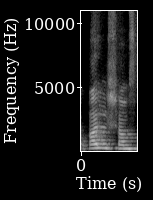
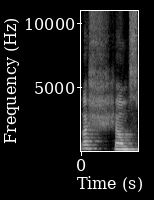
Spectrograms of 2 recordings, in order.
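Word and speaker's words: الشمس: जैसे कि ये शम्स है, शम्स में जब अल लगा दिया जाता है तो अल शम्स नहीं हम पढ़ते हैं, हम इसे अश शम्स पढ़ते हैं, लाम बीच में से साइलेंट हो जाता है।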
